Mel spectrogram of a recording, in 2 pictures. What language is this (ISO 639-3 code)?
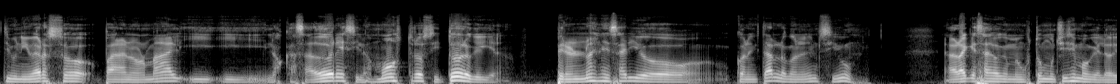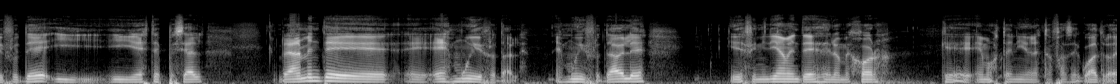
spa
